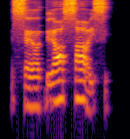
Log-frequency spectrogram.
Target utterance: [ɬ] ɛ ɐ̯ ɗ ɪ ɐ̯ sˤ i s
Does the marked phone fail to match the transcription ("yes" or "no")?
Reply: yes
